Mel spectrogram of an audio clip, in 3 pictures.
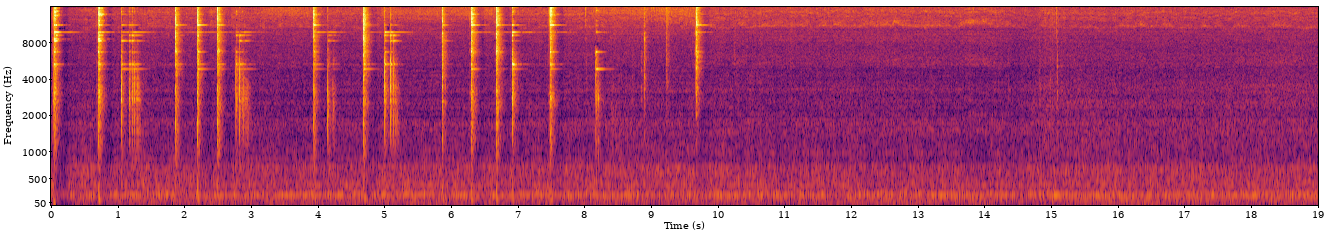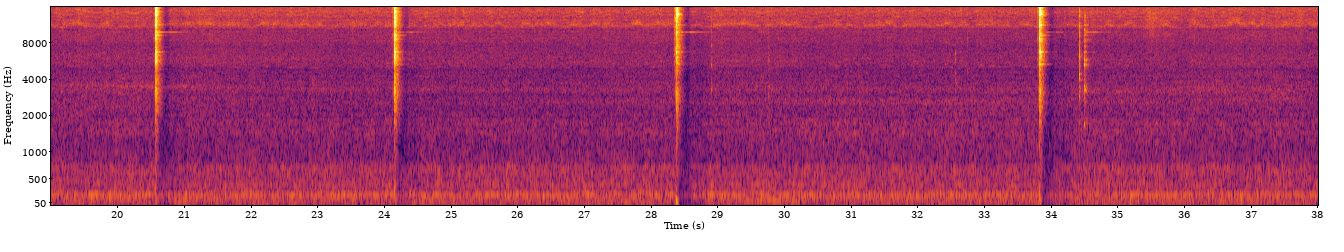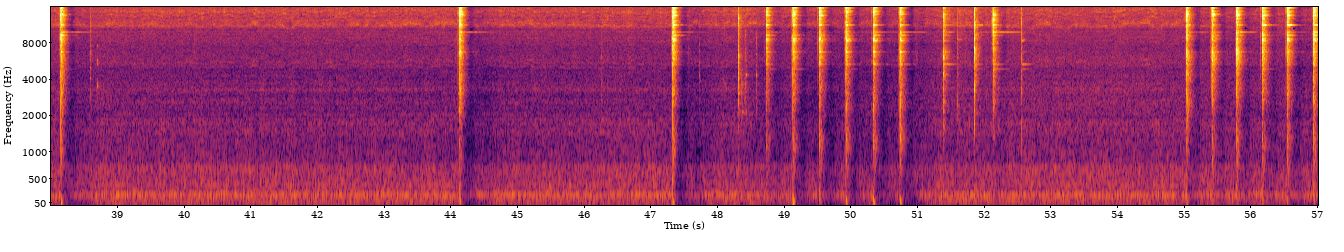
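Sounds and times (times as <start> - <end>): hammer striking steel on anvil: 0.0 - 3.2, 3.9 - 8.6, 9.6 - 9.9, 20.5 - 20.8, 24.1 - 24.4, 28.4 - 28.6, 33.8 - 34.7, 38.1 - 38.4, 48.3 - 52.8, 55.0 - 57.0
steady hum: 0.0 - 57.0.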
